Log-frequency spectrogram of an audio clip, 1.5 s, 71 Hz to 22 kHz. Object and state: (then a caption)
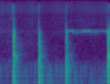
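Hollow steel door panel, no body filler. Four knocks on the lower section of a BMW E46 ZHP's steel door panel, done as a Bondo test. Each knock gives a short, hollow, tinny thud that dies away quickly. The hollow sound is normal for bare sheet metal with no body filler.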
